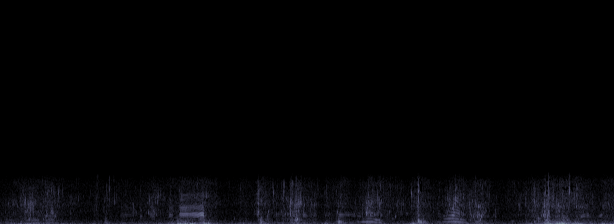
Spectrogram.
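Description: Cast net being hauled up out of the river beside a small wooden boat, with low knocks from the boat now and then. Voices call out a few times, loudest about four seconds in.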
